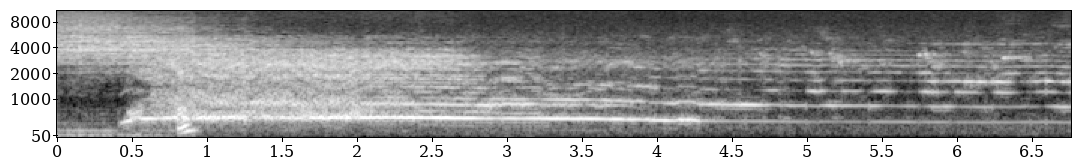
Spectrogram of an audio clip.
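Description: A long, drawn-out animal howl lasting about 9 seconds, heard in woods where a man is filming mushrooms on trees and logs; it rises sharply and then holds a steady, slowly fading tone, with rich overtones and a faint reverberant outdoor background.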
